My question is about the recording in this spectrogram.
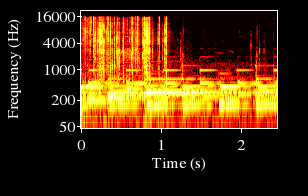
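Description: Clear plastic bag crinkling as a squishy bread-roll toy is squeezed inside it, dense for the first second or so and then only a few crackles, over steady background music.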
